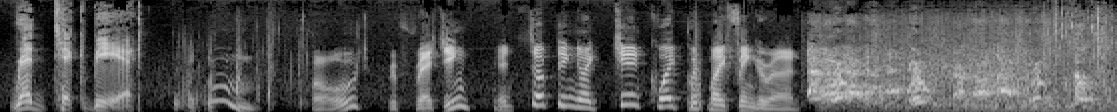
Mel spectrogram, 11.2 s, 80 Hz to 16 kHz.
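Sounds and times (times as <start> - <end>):
speech: 0.1 - 11.1
dog barking and yipping: 8.0 - 11.1.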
